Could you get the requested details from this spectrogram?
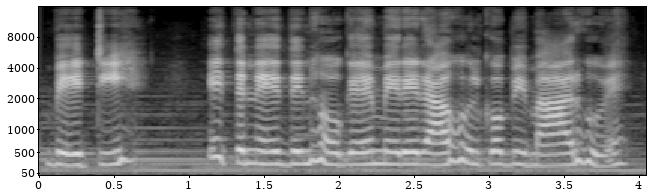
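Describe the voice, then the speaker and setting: Bitter grieving cartoon aunt, middle-aged, high voice, a woman voicing her. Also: slow, a bit bright, soft background music. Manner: bitter, reproachful. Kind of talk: cartoon voice acting.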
